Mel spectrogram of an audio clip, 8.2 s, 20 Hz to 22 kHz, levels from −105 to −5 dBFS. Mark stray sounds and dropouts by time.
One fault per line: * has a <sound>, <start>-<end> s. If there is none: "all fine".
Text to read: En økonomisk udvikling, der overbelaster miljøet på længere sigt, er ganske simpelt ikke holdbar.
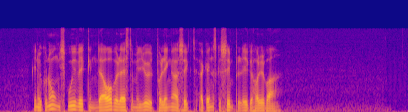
all fine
